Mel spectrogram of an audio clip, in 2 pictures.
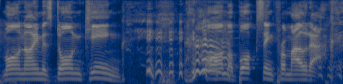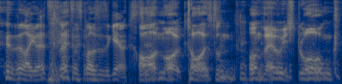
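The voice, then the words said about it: Impression drifting into Cockney accent. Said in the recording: “I just do Crocodile Hunter ... Actually, that became a bit Cockney there.”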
